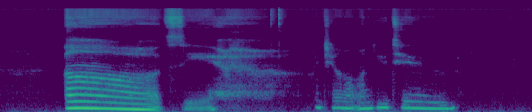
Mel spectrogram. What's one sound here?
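A middle-aged woman speaks calmly and close to a microphone.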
